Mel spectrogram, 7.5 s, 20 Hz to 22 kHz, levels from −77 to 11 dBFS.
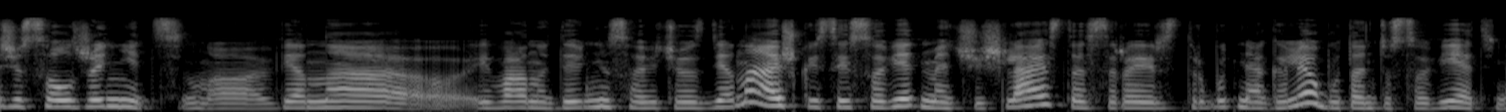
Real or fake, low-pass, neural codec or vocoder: fake; 10.8 kHz; vocoder, 44.1 kHz, 128 mel bands every 256 samples, BigVGAN v2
